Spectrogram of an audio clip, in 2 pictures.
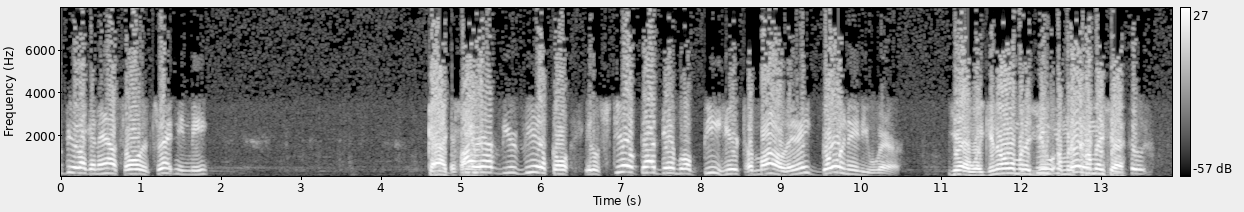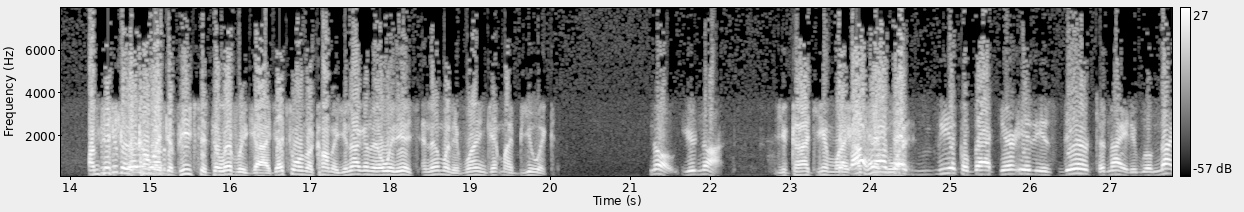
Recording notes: …'s Personal Prank Phone Calls Collection.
